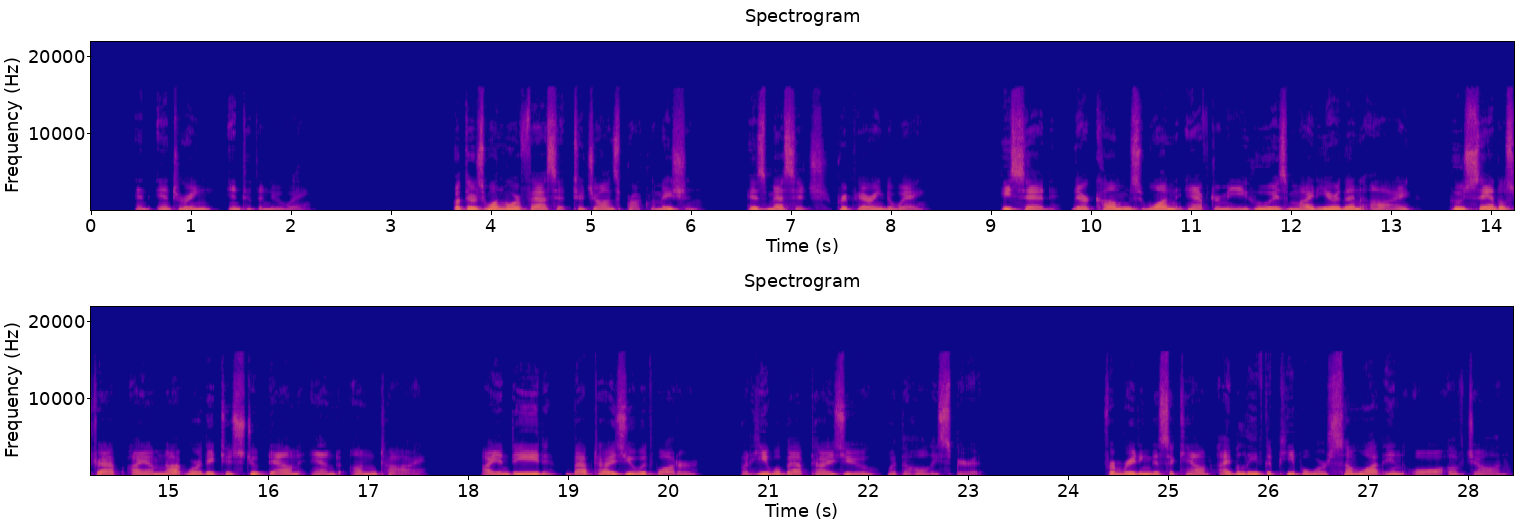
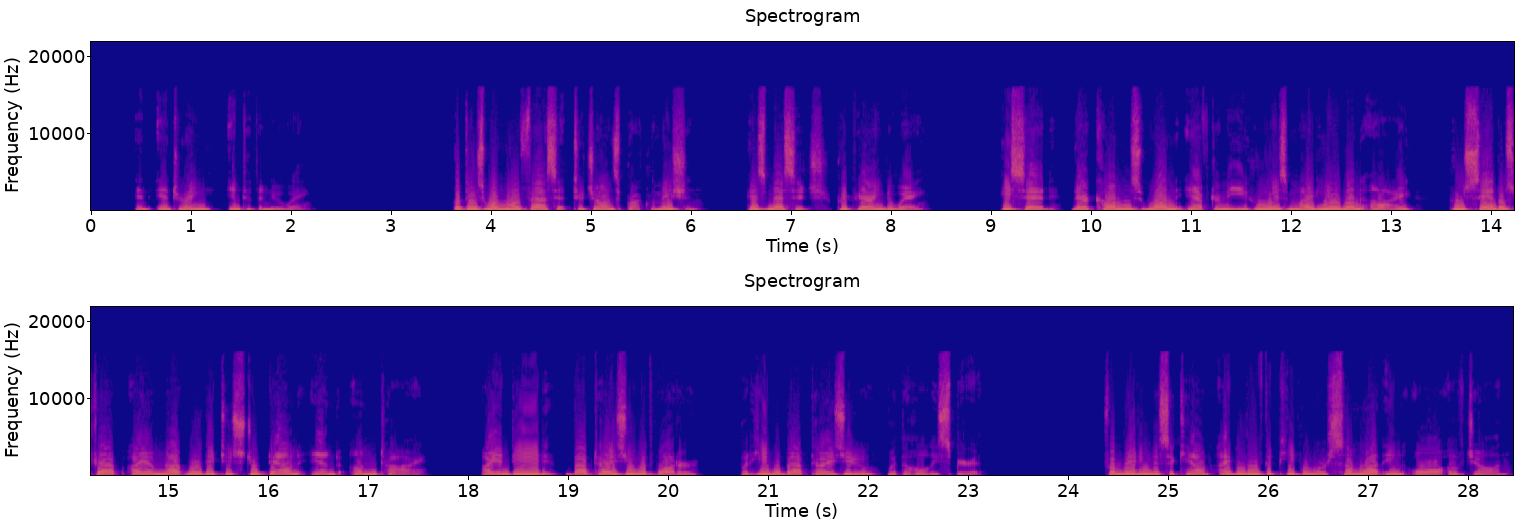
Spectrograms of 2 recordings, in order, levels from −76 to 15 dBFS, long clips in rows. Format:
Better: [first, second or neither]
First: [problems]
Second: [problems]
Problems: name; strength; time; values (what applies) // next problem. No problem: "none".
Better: first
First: none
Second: distortion; heavy; 17% of the sound clipped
